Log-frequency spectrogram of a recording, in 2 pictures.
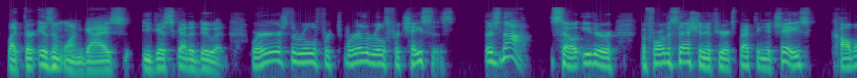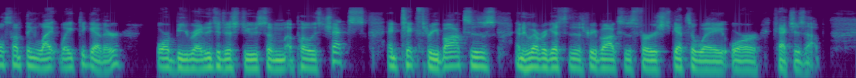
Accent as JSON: {"language": "English", "town": "Halifax", "region": "Nova Scotia", "country": "Canada", "tie": "born or raised there", "said": "For me, I grew up in the East Coast, Far East Coast in Canada in Halifax"}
